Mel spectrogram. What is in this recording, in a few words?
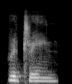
"retrain", Indian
